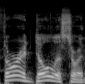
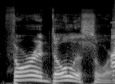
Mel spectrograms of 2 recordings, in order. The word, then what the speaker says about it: Thoradolosaur: It's Thoradolosaur. Thoradolosaur. There's an extra syllable in there. We're both pronouncing it wrong. Thoradolosaur.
